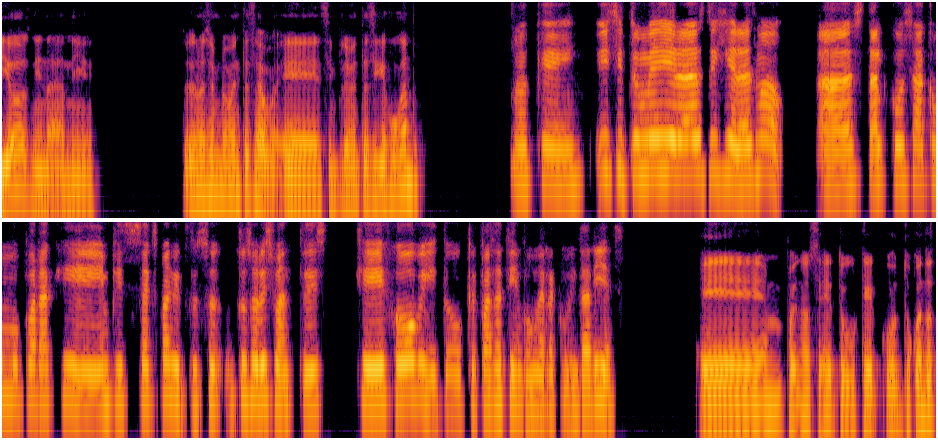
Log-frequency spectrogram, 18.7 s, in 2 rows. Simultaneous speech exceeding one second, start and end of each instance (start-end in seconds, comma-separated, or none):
none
